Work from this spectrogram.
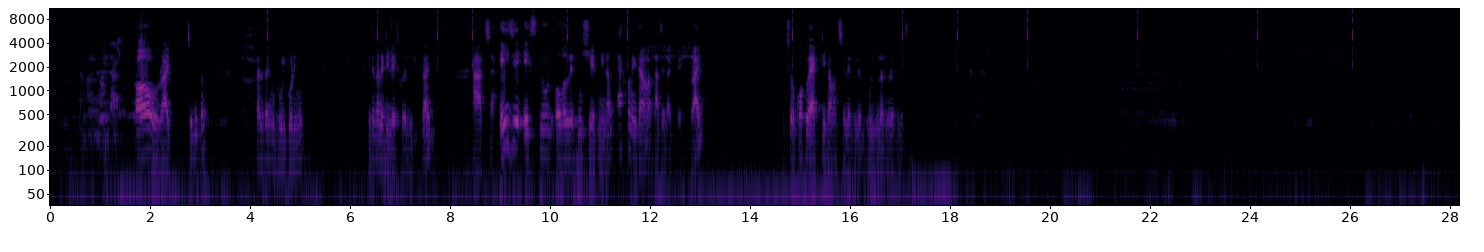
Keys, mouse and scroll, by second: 2.8 click, 2.9 ctrl+=, 4.0 space, 4.2 click, 4.6 space, 5.3 ctrl+=, 6.5 click, 6.8 d, 7.4 space, 7.8 click, 8.0 space, 8.3 click, 10.2 space, 10.5 click, 14.7 click, 16.2 ctrl+=, 16.8 space, 16.9 click, 17.4 space, 18.0-28.1 drag.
